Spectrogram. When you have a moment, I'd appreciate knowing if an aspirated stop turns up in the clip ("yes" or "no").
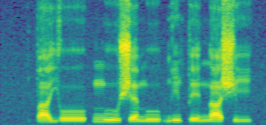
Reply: no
